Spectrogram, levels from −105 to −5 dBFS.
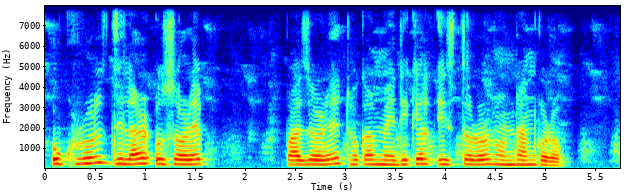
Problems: none marked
